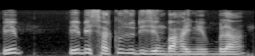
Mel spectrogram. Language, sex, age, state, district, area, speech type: Bodo, male, 18-30, Assam, Baksa, rural, spontaneous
